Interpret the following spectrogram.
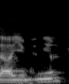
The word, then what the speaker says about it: aluminium: Aluminum is aluminium.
